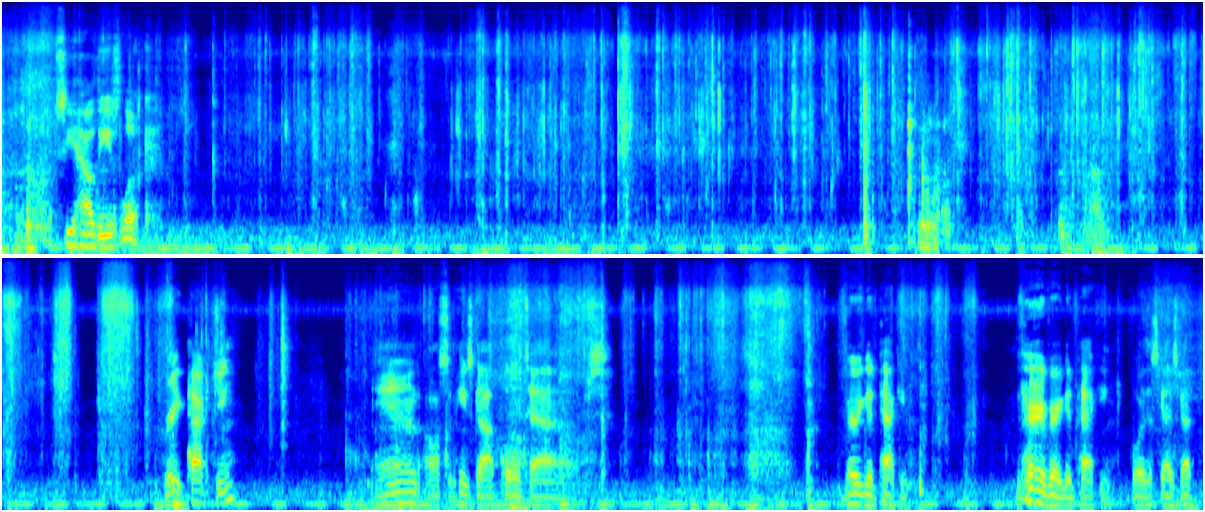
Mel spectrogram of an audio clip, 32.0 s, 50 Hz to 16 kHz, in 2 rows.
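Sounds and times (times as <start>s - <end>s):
steady low hum: 0.0s - 32.0s
cardboard packaging crinkling: 1.6s - 18.9s.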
